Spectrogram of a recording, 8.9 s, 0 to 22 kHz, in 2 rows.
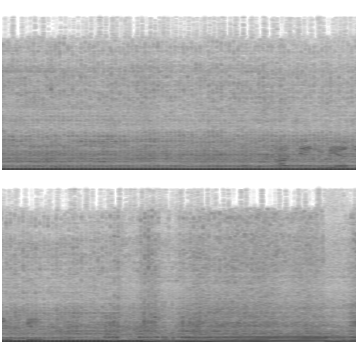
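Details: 40-year-old Briggs and Stratton single-cylinder on a garden tiller, cold, after a carburetor rebuild and started without starting fluid to test the fuel pump: it catches and settles into an even putter around idle, a little rough at first but running cleanly; started within about four pulls.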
